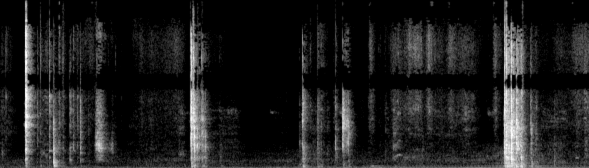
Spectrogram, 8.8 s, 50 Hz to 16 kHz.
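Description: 3D-printed plastic parts dropped into a cardboard box of other printed parts, clattering: a string of sharp clacks spread out, the loudest a short rattling cluster near the end as a long arm piece lands.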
